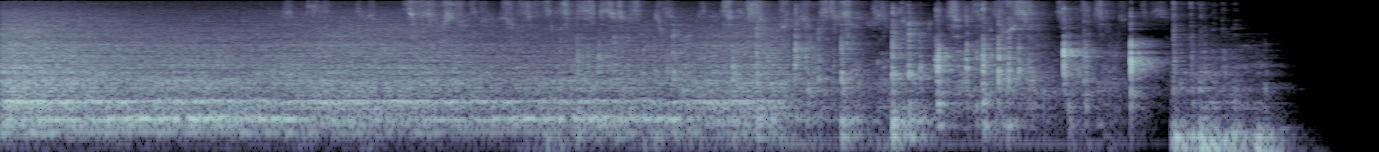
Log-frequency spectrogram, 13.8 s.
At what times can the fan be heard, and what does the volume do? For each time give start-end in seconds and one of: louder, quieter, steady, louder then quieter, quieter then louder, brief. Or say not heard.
0.0-8.0 quieter.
